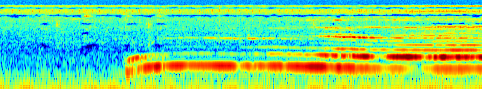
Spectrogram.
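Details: A domestic cat, one of two adult cats (a Russian Blue and a rescued stray) tensely meeting for the first time, yowls a long tone that rises, then sags slowly lower.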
